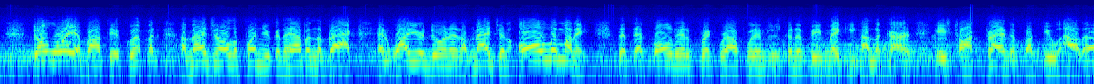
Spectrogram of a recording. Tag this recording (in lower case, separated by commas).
speech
